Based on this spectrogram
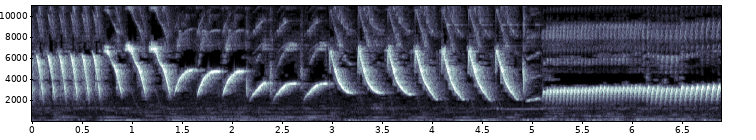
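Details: Fast canary trill leading into big downward-sweeping whistled notes, then a level, rapid low trill, all over a low rumbling background sound.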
